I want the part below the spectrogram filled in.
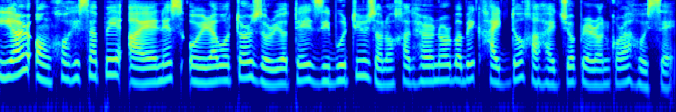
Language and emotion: Assamese, neutral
